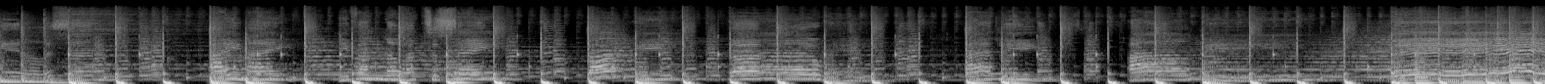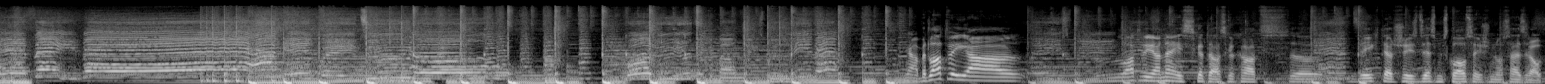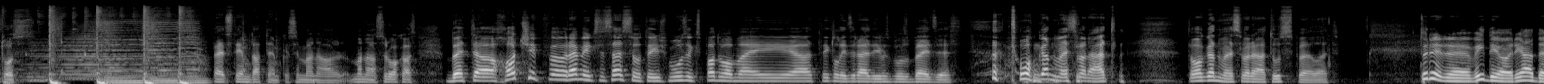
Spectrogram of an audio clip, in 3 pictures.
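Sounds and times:
Icelandic electronic pop song with kick drum and synths: 0.0s - 33.0s
speech: 24.7s - 26.0s, 26.7s - 31.4s, 33.0s - 44.4s, 45.1s - 46.3s
laughter: 40.7s - 42.1s.

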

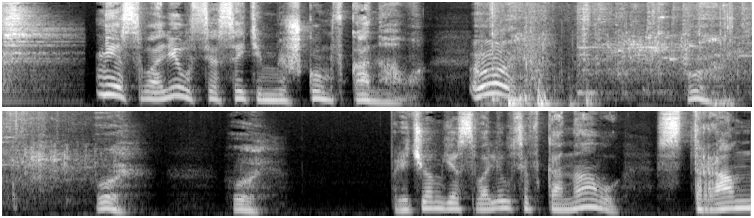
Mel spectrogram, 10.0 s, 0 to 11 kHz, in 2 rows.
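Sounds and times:
speech: 0.8s - 4.0s, 4.6s - 5.0s, 5.6s - 6.8s, 7.6s - 9.9s
drinking glasses shattering: 3.2s - 5.7s.

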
